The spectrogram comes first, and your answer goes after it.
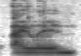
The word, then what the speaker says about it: Islay: Because there's an S there that you don't pronounce.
